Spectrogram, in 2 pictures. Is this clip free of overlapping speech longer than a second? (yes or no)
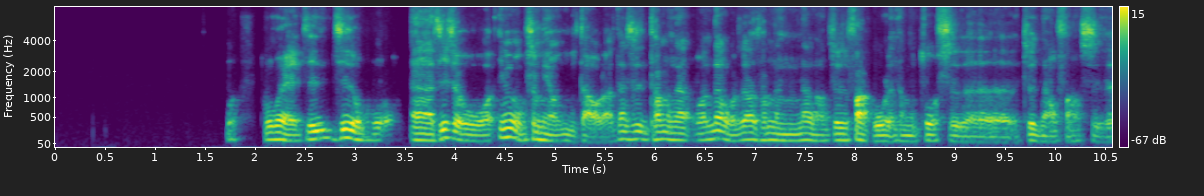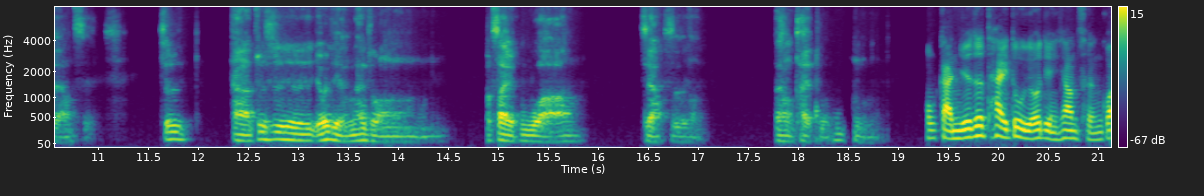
yes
